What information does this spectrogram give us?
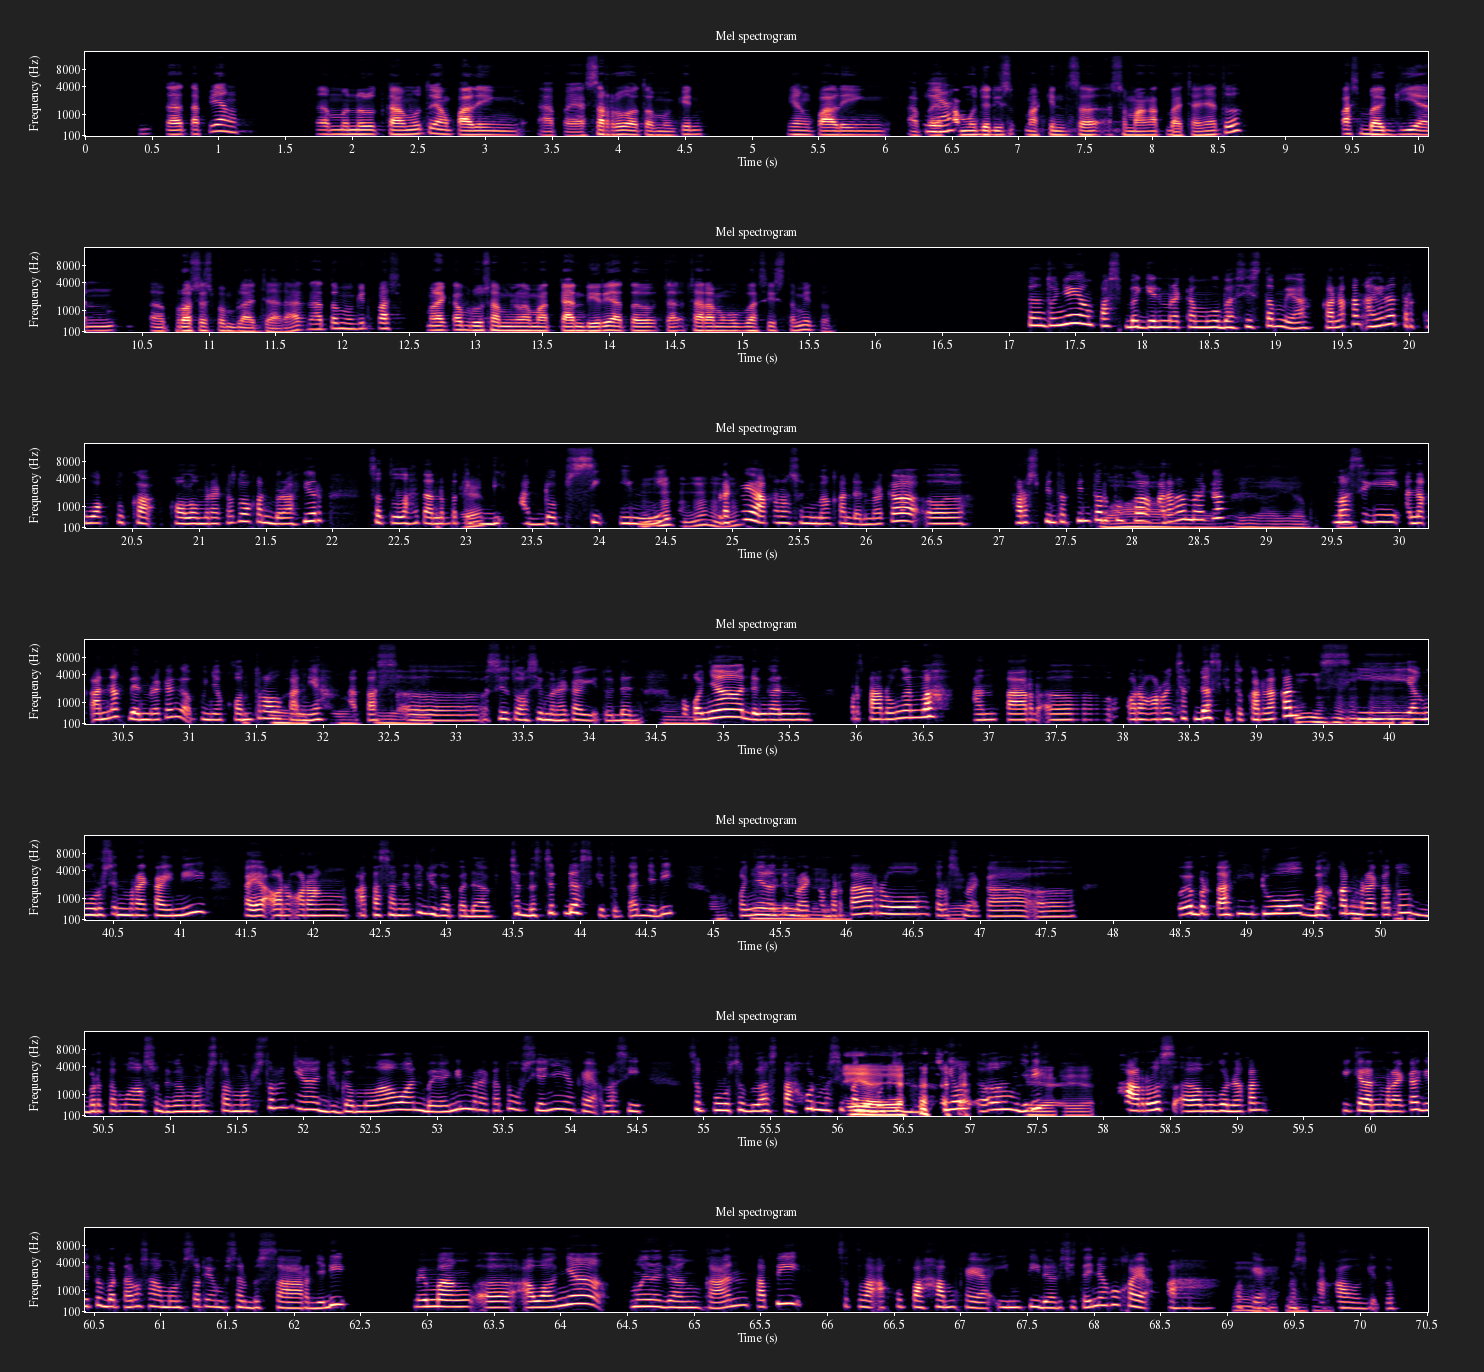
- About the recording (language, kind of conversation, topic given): Indonesian, podcast, Pernahkah sebuah buku mengubah cara pandangmu tentang sesuatu?
- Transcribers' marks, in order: stressed: "diadopsi"; chuckle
